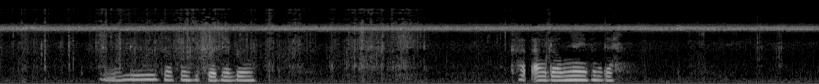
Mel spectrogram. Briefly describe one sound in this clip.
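Dry leaves rustle as a hand pushes them aside.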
